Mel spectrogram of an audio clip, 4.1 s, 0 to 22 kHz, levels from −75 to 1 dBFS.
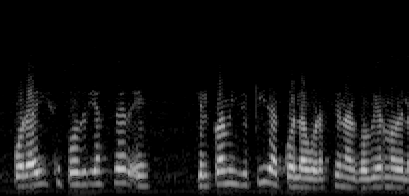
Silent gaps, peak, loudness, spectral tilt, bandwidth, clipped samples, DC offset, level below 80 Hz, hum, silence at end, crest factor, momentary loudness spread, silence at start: none; -10 dBFS; -25 LUFS; -5.5 dB/octave; 10 kHz; under 0.1%; under 0.1%; -80 dBFS; none; 0 s; 14 dB; 9 LU; 0.15 s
